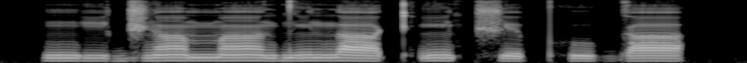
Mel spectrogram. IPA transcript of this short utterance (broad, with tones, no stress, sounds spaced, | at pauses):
ŋ i˨ d͡ʒ ã˦ m ã˦ d ĩ˦ n a˦˨ kʼ ĩ˦ t͡ʃ ɪ˨ pʰ u˨ ɡ a˦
